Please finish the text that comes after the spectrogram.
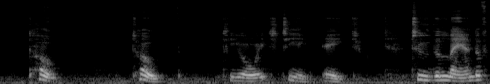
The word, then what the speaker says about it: Thoth: As was said earlier during the exodus from Atlantis, many of us followed Thoth, pronounced Thoth, T-O-H-T-H, to the land of Kim, now called Egypt.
